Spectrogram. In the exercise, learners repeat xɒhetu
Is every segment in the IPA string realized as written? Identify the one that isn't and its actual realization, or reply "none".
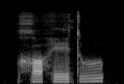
none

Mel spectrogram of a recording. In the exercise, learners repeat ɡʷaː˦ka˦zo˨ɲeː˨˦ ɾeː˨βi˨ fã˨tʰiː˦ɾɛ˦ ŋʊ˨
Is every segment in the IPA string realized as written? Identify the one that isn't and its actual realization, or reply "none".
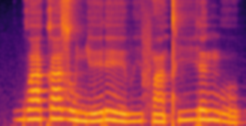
none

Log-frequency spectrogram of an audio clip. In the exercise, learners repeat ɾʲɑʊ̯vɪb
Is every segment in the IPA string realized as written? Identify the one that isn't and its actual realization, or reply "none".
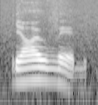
ɪ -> ɛ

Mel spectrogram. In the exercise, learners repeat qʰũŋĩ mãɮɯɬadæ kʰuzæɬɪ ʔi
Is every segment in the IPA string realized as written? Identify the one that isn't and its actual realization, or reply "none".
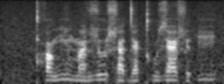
ũ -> u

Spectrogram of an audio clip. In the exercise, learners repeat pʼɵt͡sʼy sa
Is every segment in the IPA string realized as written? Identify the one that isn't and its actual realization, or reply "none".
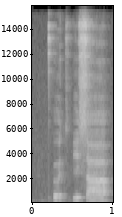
y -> i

